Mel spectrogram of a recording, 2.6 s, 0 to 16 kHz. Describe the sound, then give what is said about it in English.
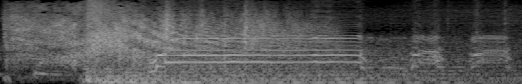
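A rocket liftoff blast bursts in suddenly as a loud roaring whoosh. A steady whistling tone runs through it for about a second, and the roar then tapers off. “Liftoff in T-minus 10. Oh, I see. You're starting a little countdown. That's cute. What are you gonna do? Shoot me into space? That's exactly right.”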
